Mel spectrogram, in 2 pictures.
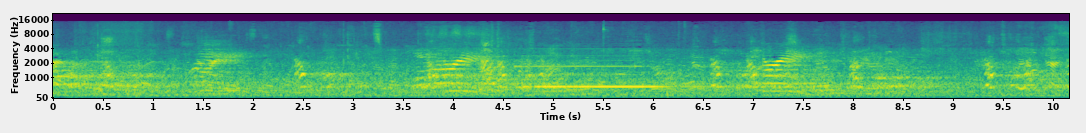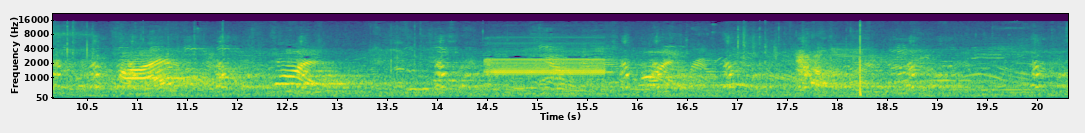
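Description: A man calls out with animation to a dog in a large echoing hall.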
